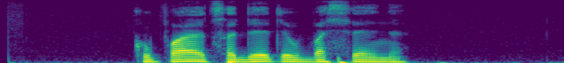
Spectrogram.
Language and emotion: Russian, neutral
